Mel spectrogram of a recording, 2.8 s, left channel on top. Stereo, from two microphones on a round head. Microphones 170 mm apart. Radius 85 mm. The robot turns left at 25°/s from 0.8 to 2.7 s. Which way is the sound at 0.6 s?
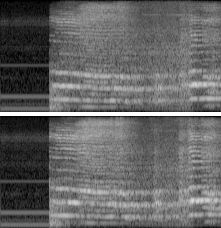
60° right.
